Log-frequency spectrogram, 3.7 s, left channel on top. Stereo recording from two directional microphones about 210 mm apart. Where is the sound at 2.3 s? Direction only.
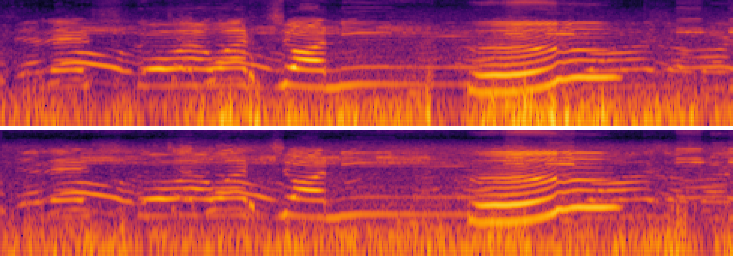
5° right (ahead or behind).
